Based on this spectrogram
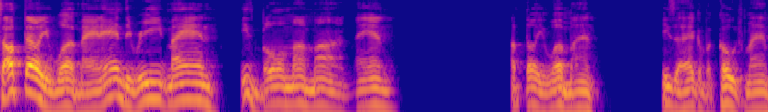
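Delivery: very deep put-on voice, kept soft. Praising a coach, switching into a Jon Gruden voice. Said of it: "in my John Gruden voice".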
